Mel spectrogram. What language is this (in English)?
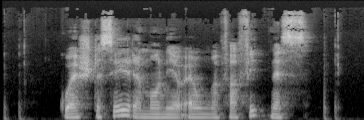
Romansh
